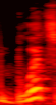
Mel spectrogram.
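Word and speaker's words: Blitzø: Yes, it's technically Blitz Buxo because the O is silent.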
